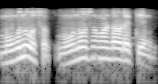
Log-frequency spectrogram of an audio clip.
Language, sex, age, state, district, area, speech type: Malayalam, male, 18-30, Kerala, Wayanad, rural, conversation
